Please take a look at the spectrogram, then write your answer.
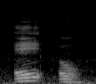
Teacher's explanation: अर्धविव्रत स्वर, इसमें क्या होता है? मुख आधा खुला रहता है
